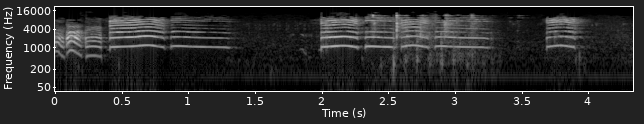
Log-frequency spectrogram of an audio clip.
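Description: Dog's squeaky toy squeaking repeatedly: a long wavering squeak about half a second in, a run of squeaks around two to three seconds, and a short one near the end.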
